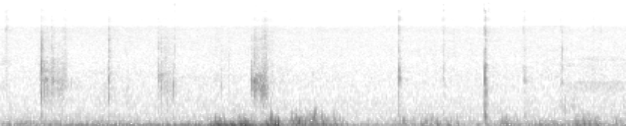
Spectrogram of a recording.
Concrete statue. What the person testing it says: it sounds pretty uh pretty darn thick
